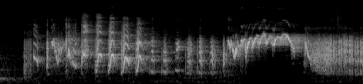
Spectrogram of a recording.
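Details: Male budgerigar at his mirror: rapid pulsed chatter of about a dozen quick clicky notes, then a rising-and-falling whistled squeal that melts into a hoarse, scratchy warble.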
